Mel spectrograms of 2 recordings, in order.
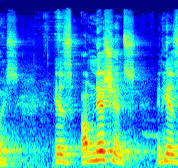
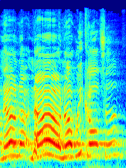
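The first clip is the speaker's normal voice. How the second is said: higher, louder protesting fishermen; mock fishermen; 8 semitones higher, 6 dB louder than usual. Fishermen lying to the stranger on shore, higher protest. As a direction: fib like a caught fisherman.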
